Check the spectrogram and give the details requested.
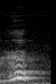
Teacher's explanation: звук г приголосний твердий дзвінкий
